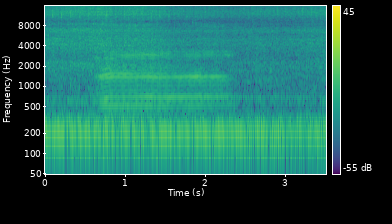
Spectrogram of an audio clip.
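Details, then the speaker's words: Carbureted bike, hot, right after carb synchronizing: starts right up and holds a settled, steady, even idle hum with no hunting or misses, a brief rising tone passing by; normal idle. "Right? Starts right up, just as it should."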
